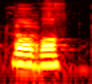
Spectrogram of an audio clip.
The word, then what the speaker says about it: Louisville: Wear a wig, but like one time in Louisville, downtown Louisville, when we were at Louisville, gotta say that right.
